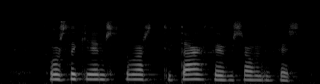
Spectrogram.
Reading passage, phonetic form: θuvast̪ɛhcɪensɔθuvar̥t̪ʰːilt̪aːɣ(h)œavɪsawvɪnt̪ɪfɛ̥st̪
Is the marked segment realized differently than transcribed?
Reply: yes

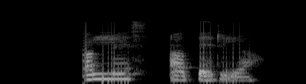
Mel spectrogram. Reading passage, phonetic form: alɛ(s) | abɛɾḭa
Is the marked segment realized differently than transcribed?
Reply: no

